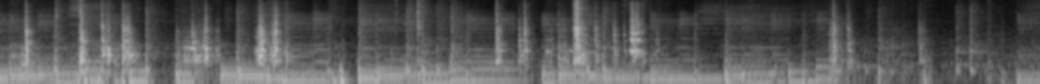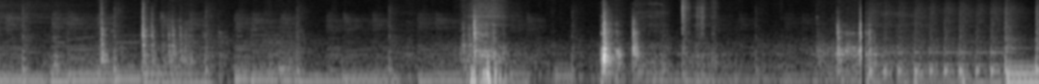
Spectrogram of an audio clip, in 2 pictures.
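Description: Light background music with a steady bass line, over small plastic toy pieces clicking and knocking as they are set down in a plastic playset, two sharper knocks near the end.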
